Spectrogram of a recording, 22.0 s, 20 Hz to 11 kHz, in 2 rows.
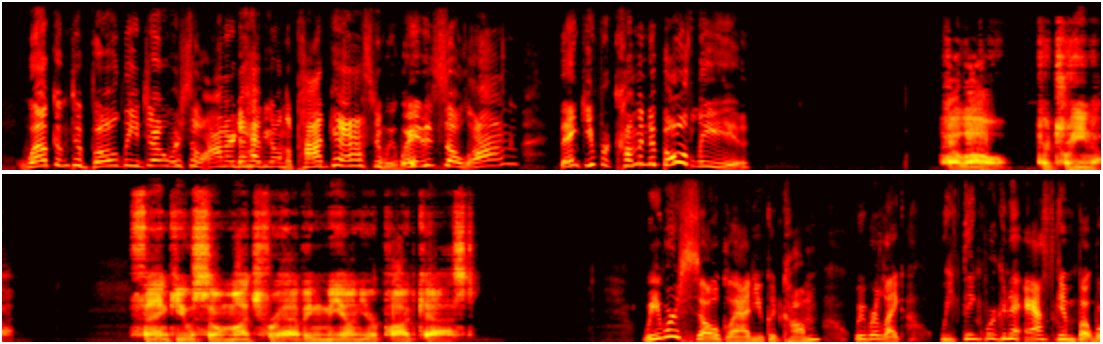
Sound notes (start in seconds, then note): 9.6 voiceover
